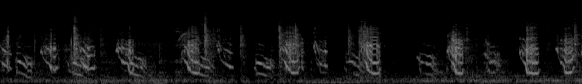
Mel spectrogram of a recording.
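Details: Irani teetar partridge giving a fast series of short, falling, chattering notes, several per second, repeated throughout over a low background hum.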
